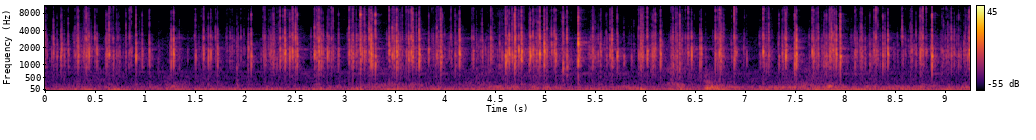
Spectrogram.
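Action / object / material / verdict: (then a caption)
tap / plastic mechanical keyboard / plastic / none. Fingertips type rapidly on a compact RGB plastic mechanical keyboard held in both hands. A steady stream of short, sharp plastic clicks and clacks comes through, bright with a midrange body around 1 to 2 kHz. Each keystroke dies away almost instantly, leaving a faint low hum between them.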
